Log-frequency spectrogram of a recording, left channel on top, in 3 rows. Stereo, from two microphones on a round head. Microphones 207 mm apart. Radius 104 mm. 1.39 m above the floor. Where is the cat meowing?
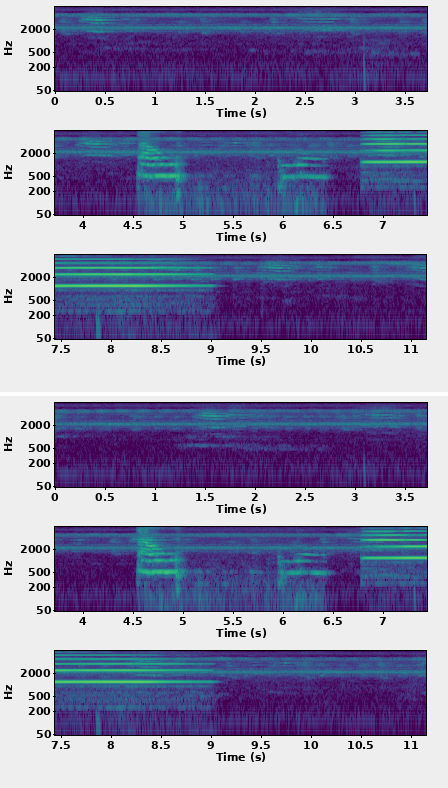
65° right (ahead or behind), 1.8 m; by 6.4 s 15° left (ahead or behind), 0.9 m.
